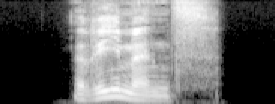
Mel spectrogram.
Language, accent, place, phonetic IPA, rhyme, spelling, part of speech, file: German, Germany, Berlin, [ˈʁiːməns], -iːməns, Riemens, noun, De-Riemens.ogg
- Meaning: genitive singular of Riemen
